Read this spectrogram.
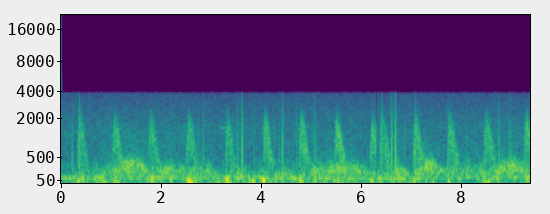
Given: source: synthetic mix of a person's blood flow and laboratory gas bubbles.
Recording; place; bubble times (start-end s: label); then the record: Doppler ultrasound of blood flow; subclavian vein
no bubbles
From the record:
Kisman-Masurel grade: 000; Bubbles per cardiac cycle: 0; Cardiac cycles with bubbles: 0%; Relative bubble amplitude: no bubbles discernible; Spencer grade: 0 (complete lack of bubble signals)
